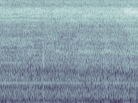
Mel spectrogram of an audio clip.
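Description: HŌM handheld mini vacuum cleaner sucking up dust, a loud steady high whine that holds constant for a few seconds with no speech.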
